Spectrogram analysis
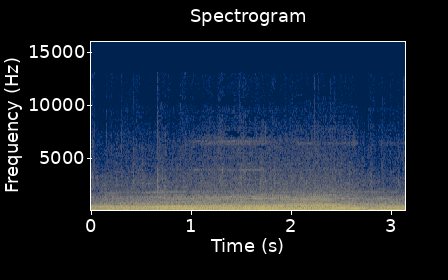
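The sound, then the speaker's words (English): Steady, loud engine drone from inside a Lamborghini driving on the road, a continuous low rumble with no breaks from start to finish. “So, we're driving. Yeah, you guys hear it, I think. Hopefully. Hope so.”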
